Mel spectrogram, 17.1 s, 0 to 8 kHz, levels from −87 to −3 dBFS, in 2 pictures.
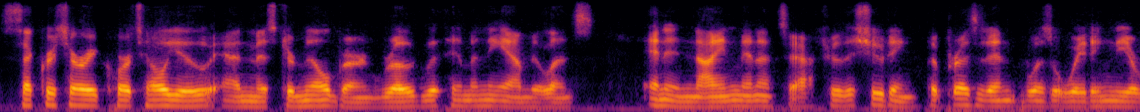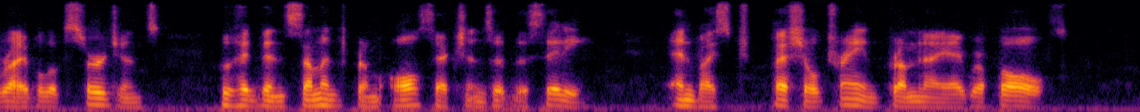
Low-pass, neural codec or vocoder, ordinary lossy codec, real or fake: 7.2 kHz; codec, 24 kHz, 1.2 kbps, DualCodec; Opus, 32 kbps; fake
